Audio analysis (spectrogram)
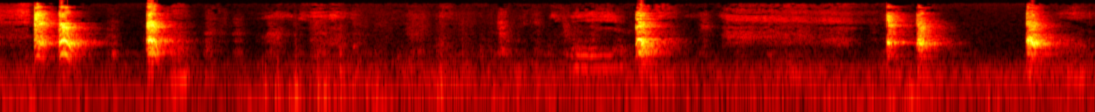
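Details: A mini Pomeranian puppy barks in short bursts: a quick double bark, then single yaps and another pair, about seven sharp high barks in eleven seconds, with faint soft whines between them.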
